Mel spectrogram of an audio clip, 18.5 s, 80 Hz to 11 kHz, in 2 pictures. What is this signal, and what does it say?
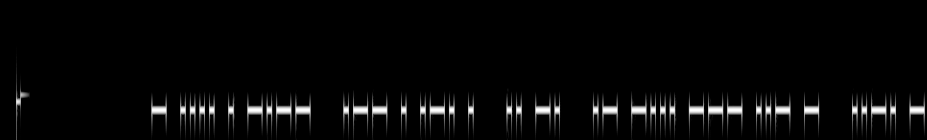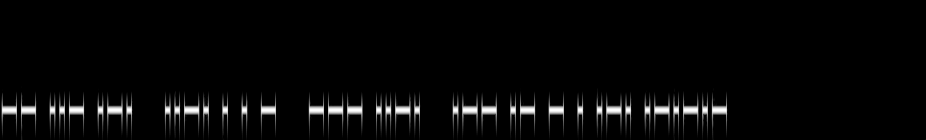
Morse code, heard as a keyed tone, about 25 wpm, 700 Hz. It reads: THEY WERE IN ABOUT FOUR FEET OF WATER.
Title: Sentences from Top 1000 Words - Review Part 1 - 25wpm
